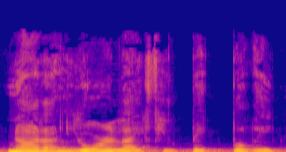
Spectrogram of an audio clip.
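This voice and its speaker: A fierce, emotional young boy in a children's tale, played by a woman reading aloud. He speaks with indignant intensity, his mellow voice rising and falling widely. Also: fairly low pitch, lively intonation, a little slow, husky, heavily acted. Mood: fierce whisper. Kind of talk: children's storybook character reading.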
